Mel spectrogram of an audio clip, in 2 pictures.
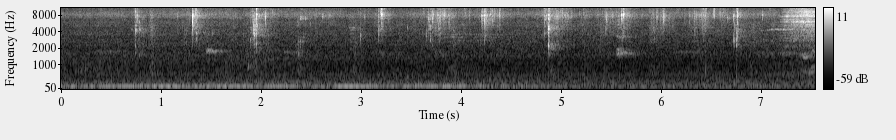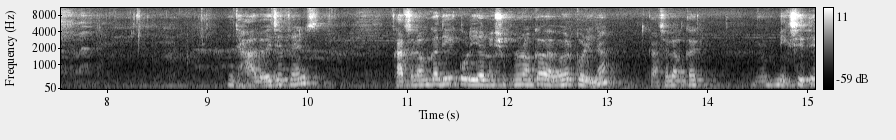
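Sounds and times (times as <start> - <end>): wet chewing clicks and smacks: 0.0 - 10.5
steady low hum: 0.0 - 15.0.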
